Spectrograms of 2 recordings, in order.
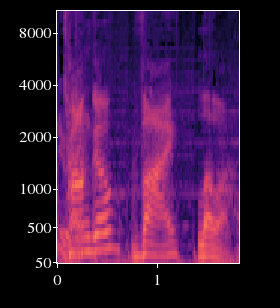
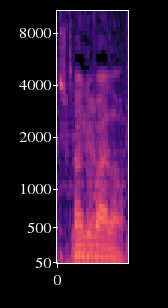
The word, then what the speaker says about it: Tagovailoa: Tagovailoa. – Okay. – Yeah, I think you got it. – Tagovailoa.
